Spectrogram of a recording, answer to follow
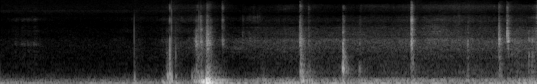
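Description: A car door shutting with a heavy thump about one and a half seconds in, followed by a few light clicks and knocks.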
